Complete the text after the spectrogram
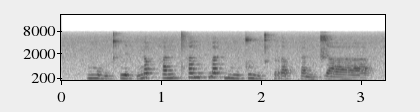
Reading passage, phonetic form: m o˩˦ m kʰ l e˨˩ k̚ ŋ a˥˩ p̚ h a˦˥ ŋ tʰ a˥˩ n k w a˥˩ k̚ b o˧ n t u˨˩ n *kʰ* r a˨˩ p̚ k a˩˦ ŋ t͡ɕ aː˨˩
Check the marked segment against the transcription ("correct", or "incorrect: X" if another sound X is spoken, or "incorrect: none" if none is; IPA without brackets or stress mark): correct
